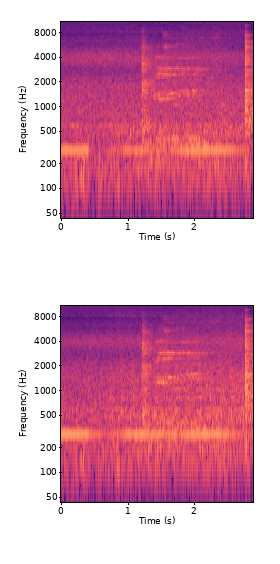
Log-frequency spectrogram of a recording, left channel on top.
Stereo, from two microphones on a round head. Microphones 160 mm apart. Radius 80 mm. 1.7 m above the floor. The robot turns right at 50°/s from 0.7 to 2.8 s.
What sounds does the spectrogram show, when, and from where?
1.2 s a clunk: 50° left (ahead or behind), 0.9 m; by 2.8 s 5° left (ahead or behind), 0.9 m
